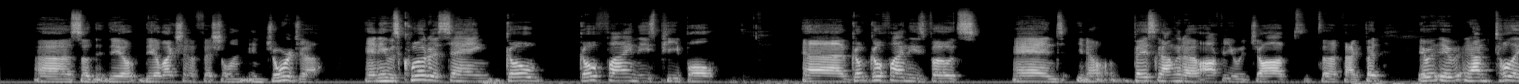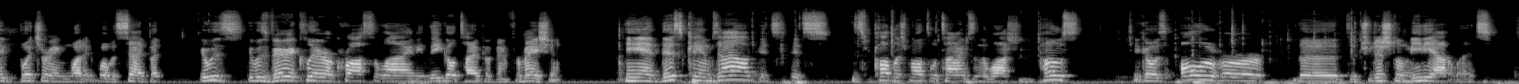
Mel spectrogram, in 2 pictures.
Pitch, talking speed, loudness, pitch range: 140 Hz, 180 wpm, -18 LUFS, 115-165 Hz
